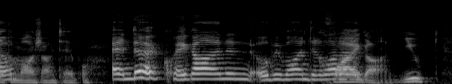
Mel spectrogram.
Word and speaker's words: Qui-Gon: Qui-Gon. This isn't even like a Han scenario. No, they all did pronounce it Qui.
